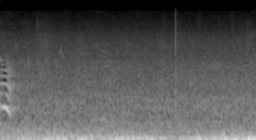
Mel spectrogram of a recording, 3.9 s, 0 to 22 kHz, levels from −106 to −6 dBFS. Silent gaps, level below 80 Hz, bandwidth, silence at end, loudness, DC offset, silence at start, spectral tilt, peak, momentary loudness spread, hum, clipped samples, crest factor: none; -30 dBFS; 8.4 kHz; 0 s; -35 LUFS; under 0.1%; 0 s; -7 dB/octave; -10 dBFS; 5 LU; none; under 0.1%; 18 dB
